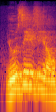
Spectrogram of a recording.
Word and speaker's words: use: 유니크한 use라고 발음하는데 쟤는 use의 명사형이야.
